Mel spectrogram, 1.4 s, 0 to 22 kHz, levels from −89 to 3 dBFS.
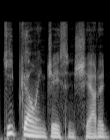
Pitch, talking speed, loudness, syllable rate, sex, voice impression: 110 Hz, 175 wpm, -18 LUFS, 4.7 syllables/s, male, masculine, middle-aged, thick, tensed, slightly hard, clear, fluent, intellectual, sincere, calm, mature, slightly friendly, slightly reassuring, slightly wild, slightly lively, slightly strict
